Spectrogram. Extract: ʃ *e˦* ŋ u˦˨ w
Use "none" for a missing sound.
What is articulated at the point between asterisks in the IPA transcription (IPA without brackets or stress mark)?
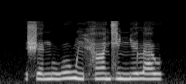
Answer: ɛ˦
